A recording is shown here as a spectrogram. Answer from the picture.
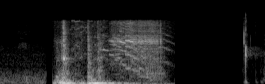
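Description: A pantry door is opened with a low thump followed by a rushing, sliding swish lasting about a second, then silence before a brief sharp sound at the end.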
